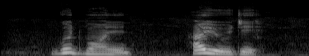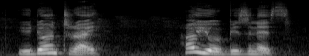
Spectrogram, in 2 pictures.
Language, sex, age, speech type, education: Nigerian Pidgin, female, 46-60, read, secondary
